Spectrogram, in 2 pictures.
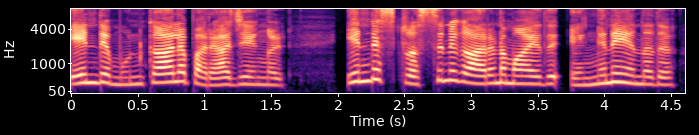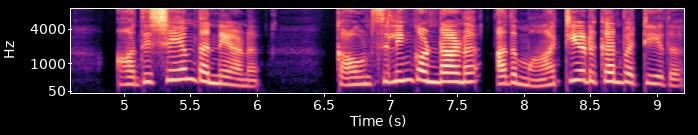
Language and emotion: Malayalam, surprised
